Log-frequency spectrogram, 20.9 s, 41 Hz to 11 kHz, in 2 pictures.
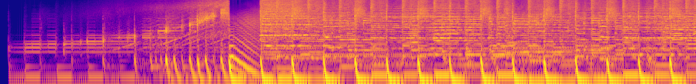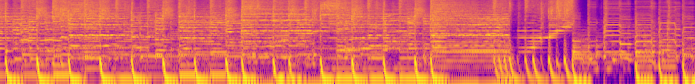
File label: BGM Battle; aster tatariqus android ios mobile gamerip 2023; BGM Battle Gawain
